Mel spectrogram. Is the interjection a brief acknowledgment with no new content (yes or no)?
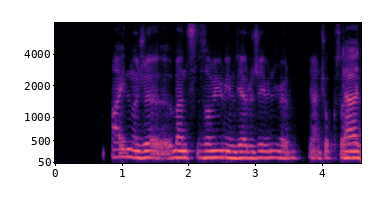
no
